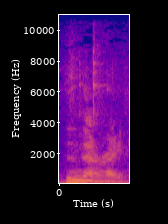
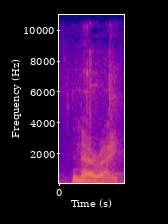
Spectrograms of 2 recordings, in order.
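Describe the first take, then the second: No difference in how they are said.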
